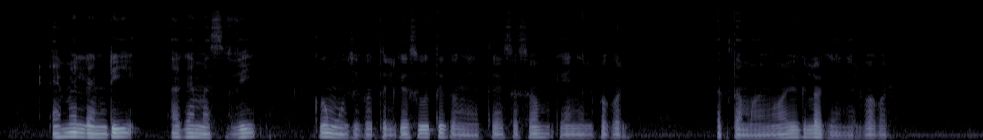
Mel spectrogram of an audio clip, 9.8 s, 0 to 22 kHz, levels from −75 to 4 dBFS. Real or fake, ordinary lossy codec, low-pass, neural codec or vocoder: real; none; none; none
